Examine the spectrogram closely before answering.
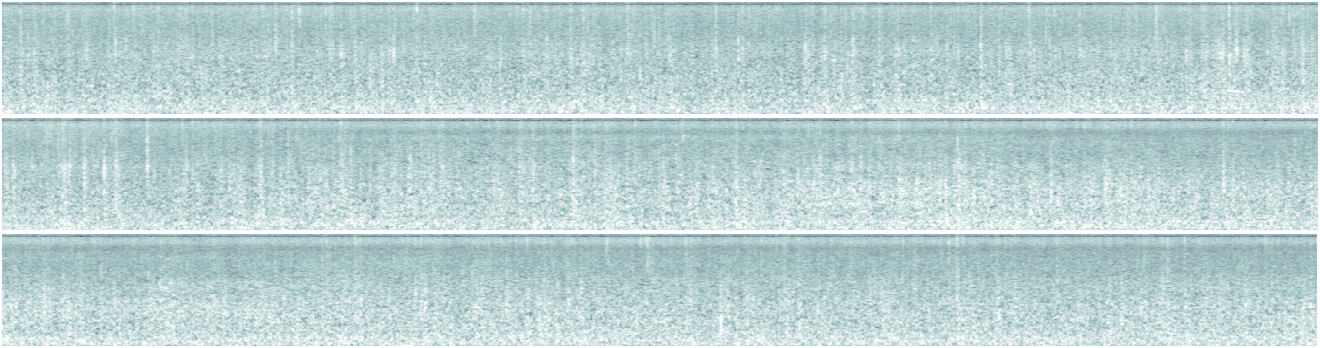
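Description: Hail and heavy rain falling in a dense, steady patter of small impacts.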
